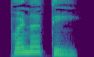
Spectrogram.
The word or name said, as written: ಪಣತಿ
